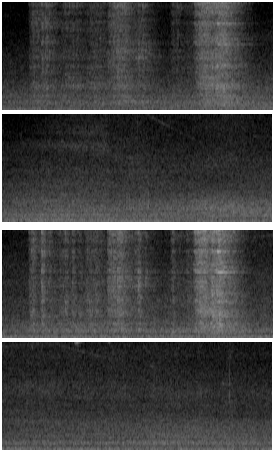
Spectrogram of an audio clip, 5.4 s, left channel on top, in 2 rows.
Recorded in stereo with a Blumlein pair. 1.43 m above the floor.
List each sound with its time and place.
0.3 s cutlery clinking: 30° right, 5.5 m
